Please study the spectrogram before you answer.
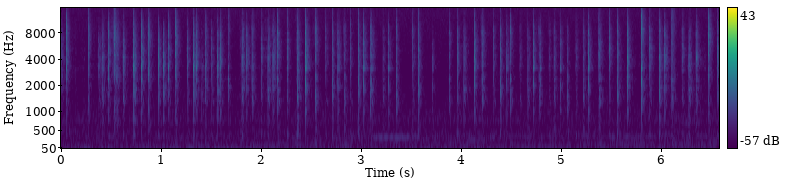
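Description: Long acrylic nails tap rapidly on a lidded glass tumbler with a pumpkin tag, filled with tissue. A fast, steady stream of quiet, bright, clicky taps dies away almost instantly over a faint low background hum.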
